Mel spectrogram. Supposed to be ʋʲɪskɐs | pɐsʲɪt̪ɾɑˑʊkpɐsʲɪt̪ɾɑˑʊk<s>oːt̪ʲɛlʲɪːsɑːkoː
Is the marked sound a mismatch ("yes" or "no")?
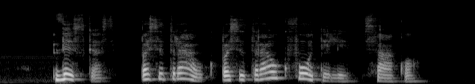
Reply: yes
